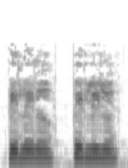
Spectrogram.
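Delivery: high electronic beeping ring; ringing device beeps. Acted. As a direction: chirp it like a tiny phone ringing.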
